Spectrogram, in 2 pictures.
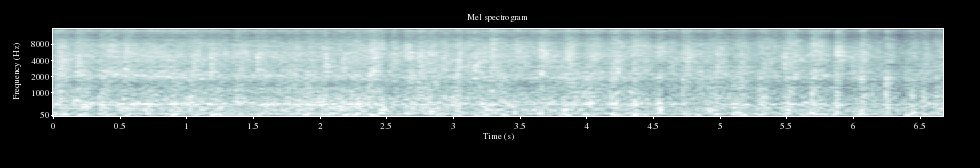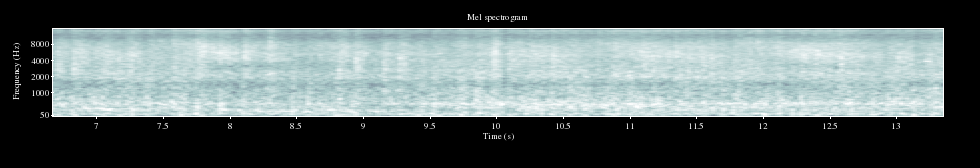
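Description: A long freight train rumbles past close by, its wheels clattering steadily on the rails.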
